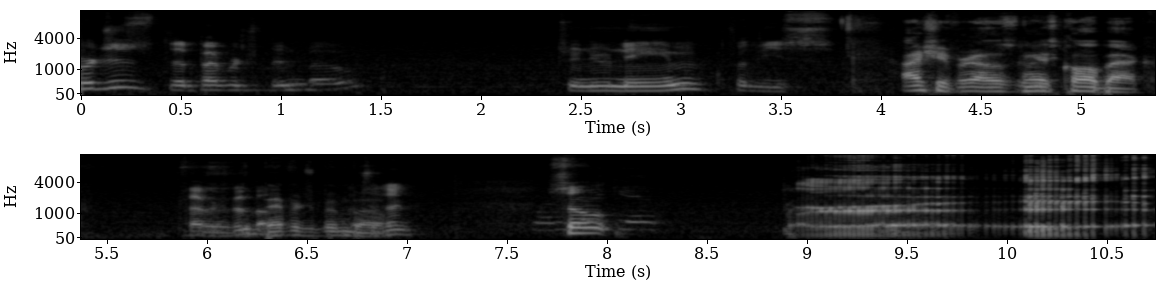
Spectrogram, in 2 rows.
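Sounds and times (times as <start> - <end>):
speech: 0.0 - 1.6, 2.4 - 8.2, 8.9 - 9.7
person burping after sipping beer: 8.9 - 10.7.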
